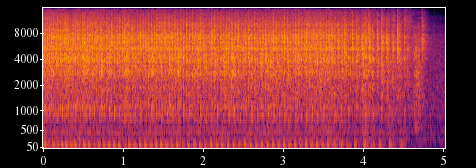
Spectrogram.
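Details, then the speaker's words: Yamaha restoration engine idling with brand-new carburetor just installed: thumping at about three and a half beats a second, uneven, fading out as it stalls; rough idle, carb needs tuning. "going to have to find sh in that carb a little bit idle and kind of iy but it's [Music] running"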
